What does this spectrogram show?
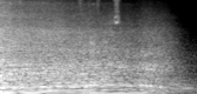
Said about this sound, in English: Somebody's up in a uh, drag race outside. My goodness.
